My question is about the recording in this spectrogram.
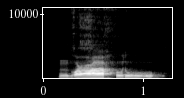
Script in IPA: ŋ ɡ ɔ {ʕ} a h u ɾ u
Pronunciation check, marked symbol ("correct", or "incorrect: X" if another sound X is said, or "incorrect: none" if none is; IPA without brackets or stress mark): correct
